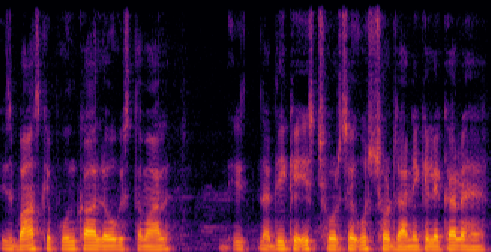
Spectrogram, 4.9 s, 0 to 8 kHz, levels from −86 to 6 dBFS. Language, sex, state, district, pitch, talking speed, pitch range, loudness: Hindi, male, Jharkhand, Ranchi, 115 Hz, 245 wpm, 110-120 Hz, -16 LUFS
